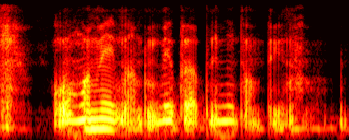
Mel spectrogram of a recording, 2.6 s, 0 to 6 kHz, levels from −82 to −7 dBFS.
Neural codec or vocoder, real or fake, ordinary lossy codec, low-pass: autoencoder, 44.1 kHz, a latent of 192 numbers a frame, MeloTTS; fake; none; 5.4 kHz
